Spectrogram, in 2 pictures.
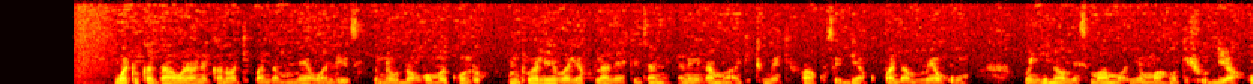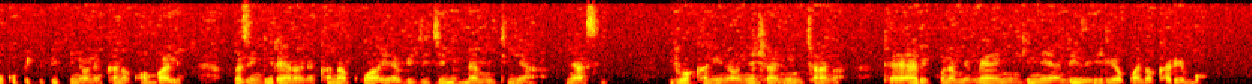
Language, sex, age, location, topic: Swahili, male, 25-35, Nakuru, agriculture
